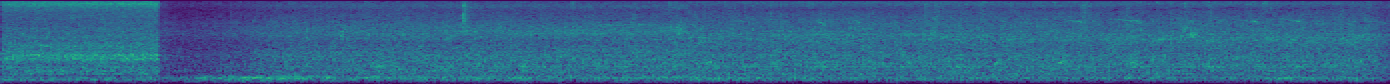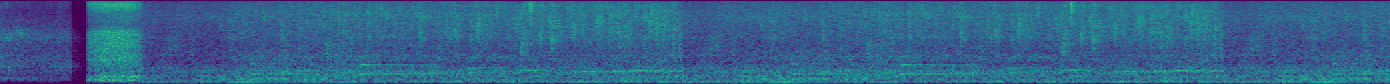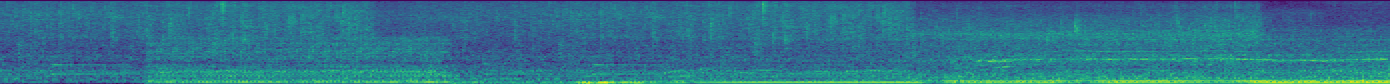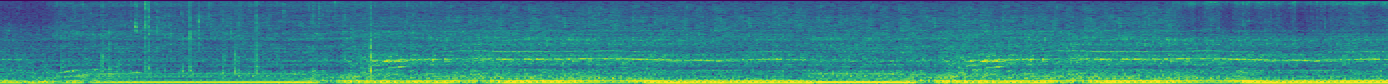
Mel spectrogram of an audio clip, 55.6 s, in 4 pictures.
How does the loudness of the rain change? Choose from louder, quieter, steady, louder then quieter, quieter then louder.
steady.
